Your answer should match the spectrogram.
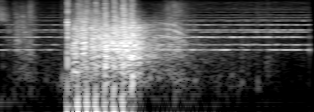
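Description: A short burst of rapid automatic gunfire starting about half a second in and lasting about half a second, then trailing off, over a steady held tone of music.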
